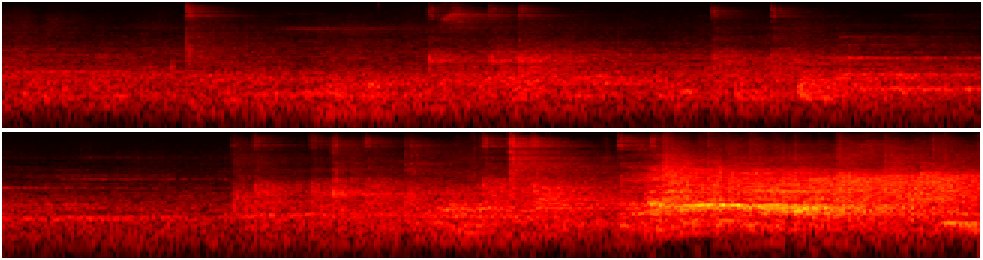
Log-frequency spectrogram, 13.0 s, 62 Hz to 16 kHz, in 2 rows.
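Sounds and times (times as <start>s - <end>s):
table tennis ball clicking: 8.1s - 10.3s.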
